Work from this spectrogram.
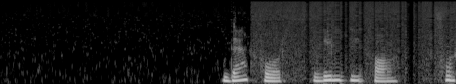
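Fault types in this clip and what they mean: overdone noise removal: For the first 2.5 seconds the background drops and breaks up into twinkling specks. An over-aggressive noise reducer is pulling individual frequency bands down whenever they approach the room noise level, taking quieter speech detail with them.
repeated packet loss (robotic sound): From 3.05 to 4.53 s the speech goes choppy, broken by a rapid string of short holes up to 64 ms long. Each dropout is patched by stretching the preceding sound, so nearly a third of that stretch is filler.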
